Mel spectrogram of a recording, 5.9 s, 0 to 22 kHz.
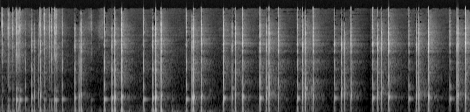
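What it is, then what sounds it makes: Plastic drink bottle tapped with fingernails. A medium, hollow clear plastic drink bottle that appears empty is held in the hands and tapped and scratched with long fingernails. Quick bursts of short, dry, clicky taps carry a hollow tone near 500 Hz, with bright scratchy edges. Each tap dies away almost instantly, leaving brief silences between clusters.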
